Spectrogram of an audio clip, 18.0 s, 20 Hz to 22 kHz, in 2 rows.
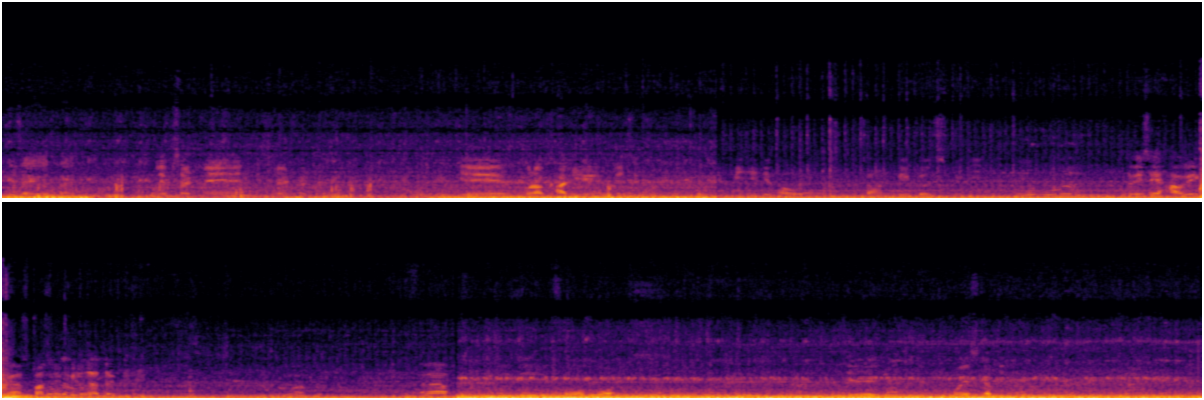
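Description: Engine and road noise inside the cabin of a Tata Magic shared van on the move, with faint voices in the background. A single knock comes about 9 seconds in, and about 12 seconds in the engine and road noise gets louder and a steady whine joins it.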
